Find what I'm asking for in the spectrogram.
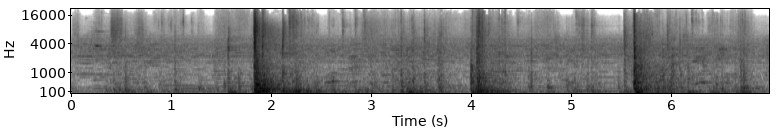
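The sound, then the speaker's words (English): Giant plastic cups or buckets being quickly stacked and unstacked, as in cup stacking: three loud, hollow thuds spaced a couple of seconds apart, with softer knocks and clatter in between and faint voices in the background. “All right, fellas, you've seen cup stacking where they stack and unstack cups quickly. We're doing yes. that, but with giant cups or buckets, as, as you pointed out before, buckets.”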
